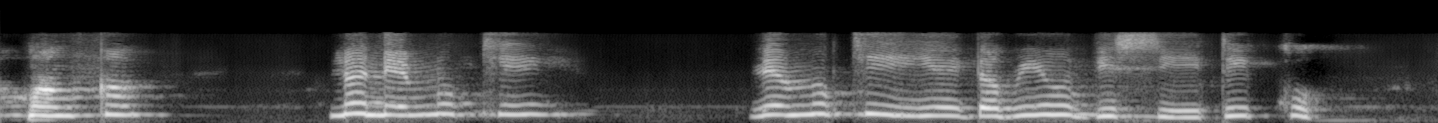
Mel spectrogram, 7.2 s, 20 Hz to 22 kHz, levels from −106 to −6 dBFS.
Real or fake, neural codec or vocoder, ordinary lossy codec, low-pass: fake; codec, 16 kHz, 1 kbps, X-Codec, HuBERT features, trained on balanced general audio; AAC, 64 kbps; 7.2 kHz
